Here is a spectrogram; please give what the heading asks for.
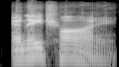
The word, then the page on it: NHI: American English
